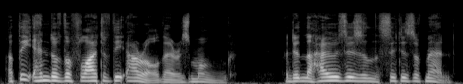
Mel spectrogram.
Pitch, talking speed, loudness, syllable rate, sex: 135 Hz, 270 wpm, -20 LUFS, 6.5 syllables/s, male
